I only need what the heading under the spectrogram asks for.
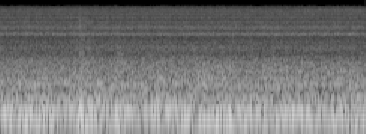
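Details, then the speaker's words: Gas-fired furnace after the inducer motor, pressure switch click, glowing igniter and gas valve click: steady, even low roar with no surging, fluttering or popping; burners firing normally, flame sensor signal about three microamps. "Gas valve is going to open. Hear that click. There she goes."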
